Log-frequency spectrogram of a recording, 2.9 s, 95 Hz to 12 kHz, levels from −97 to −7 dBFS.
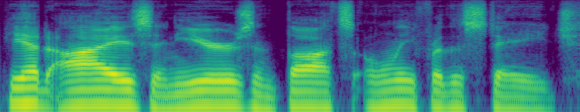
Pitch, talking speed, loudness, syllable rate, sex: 110 Hz, 225 wpm, -19 LUFS, 4.7 syllables/s, male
